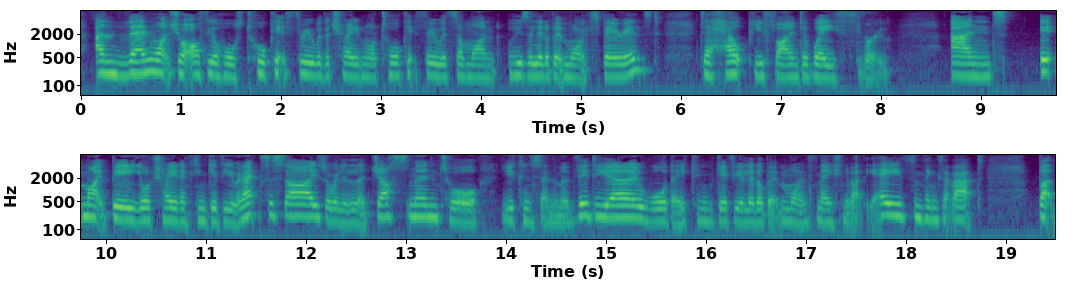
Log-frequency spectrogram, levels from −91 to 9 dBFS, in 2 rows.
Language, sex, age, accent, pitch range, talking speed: English, female, 20-39, British, 170-200 Hz, 220 wpm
